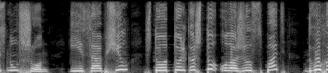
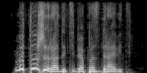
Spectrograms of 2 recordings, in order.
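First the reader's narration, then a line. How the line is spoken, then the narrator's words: Laughing. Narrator (Russian): Засмеялась я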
